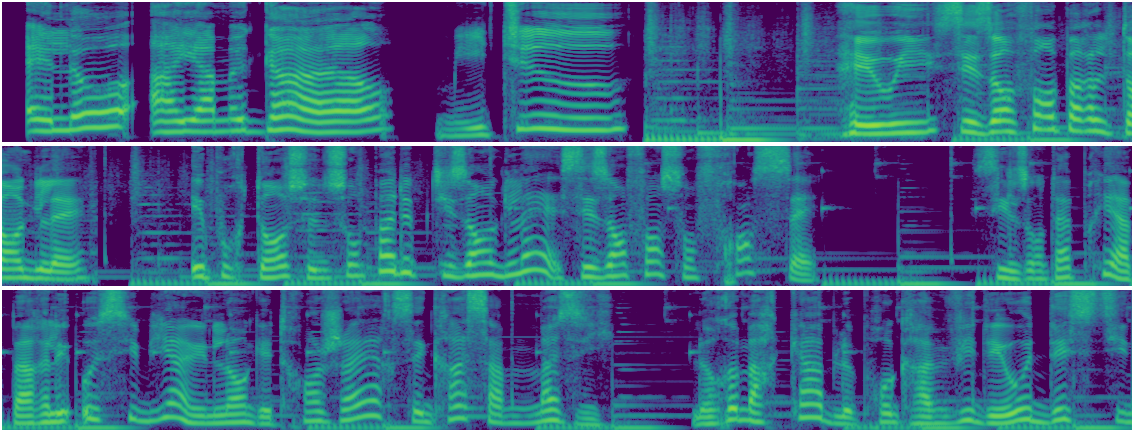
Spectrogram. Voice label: French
